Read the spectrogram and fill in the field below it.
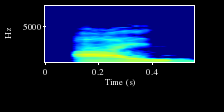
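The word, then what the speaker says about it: aisle: जी ई S changes S का आखिरी rule जब एस के बाद एल आए तो वहां पे एस साइलेंट होता है जैसे आई एस एल ए एन D Iceland A आई एस एल आईल कुछ अन्य वर्ड में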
